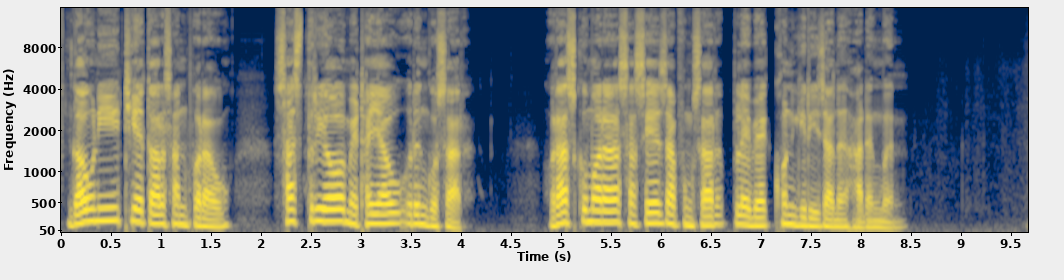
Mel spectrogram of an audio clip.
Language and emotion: Bodo, neutral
